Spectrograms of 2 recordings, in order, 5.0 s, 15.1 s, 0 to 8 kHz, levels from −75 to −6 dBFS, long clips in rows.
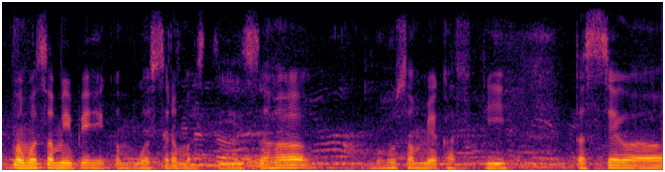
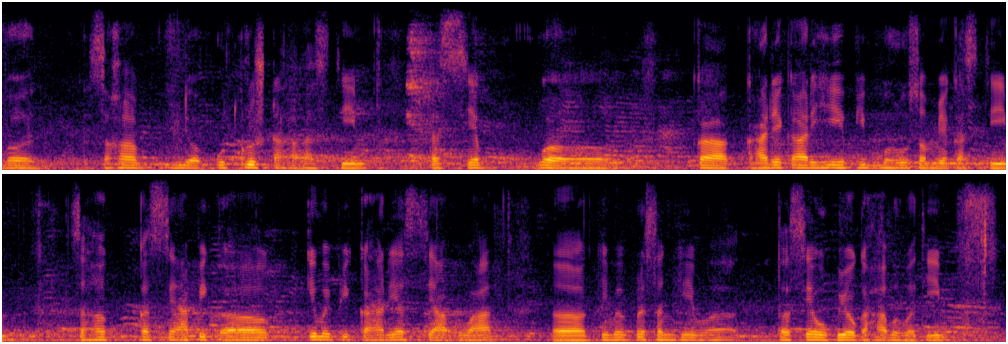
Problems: background sounds at intervals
